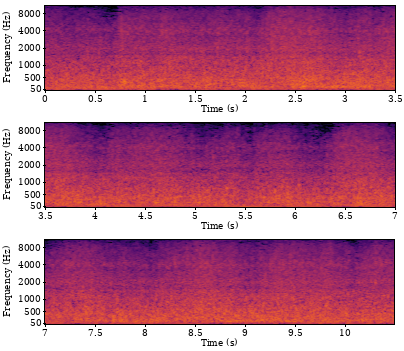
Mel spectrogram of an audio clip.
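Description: Small cabin motorboat under way at sea: a steady rush of wind and water with a low steady hum underneath.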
